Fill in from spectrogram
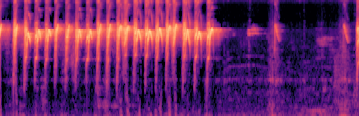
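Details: Brown-throated sunbird, used as a lure and as a song model for training birds, giving a fast run of high, sharp chirps about three seconds long, then a short pause and a few scattered notes.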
